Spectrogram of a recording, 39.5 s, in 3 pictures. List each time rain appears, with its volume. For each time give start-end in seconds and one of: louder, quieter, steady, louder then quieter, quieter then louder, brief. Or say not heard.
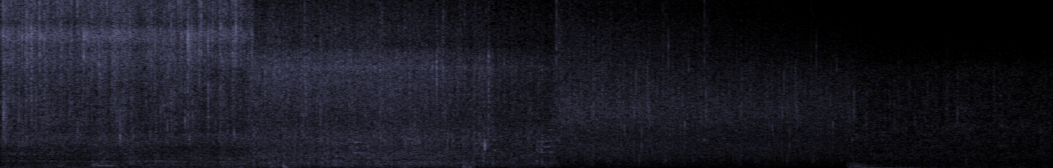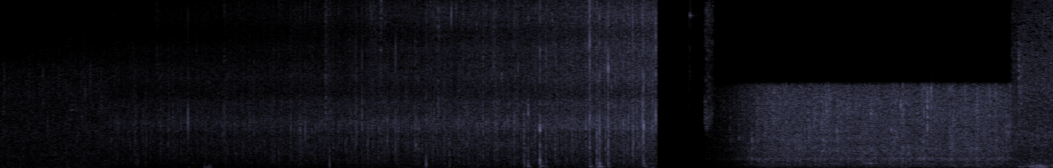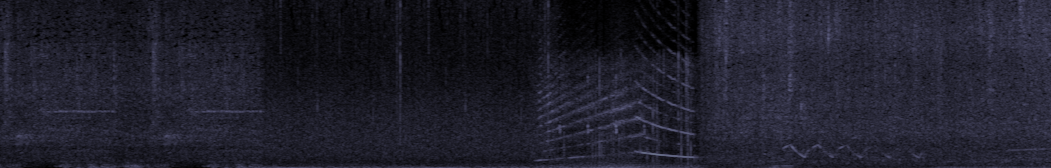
0.0-39.4 quieter then louder.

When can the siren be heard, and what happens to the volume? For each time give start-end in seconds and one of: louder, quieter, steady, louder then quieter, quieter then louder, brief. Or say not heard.
33.0-39.4 quieter.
